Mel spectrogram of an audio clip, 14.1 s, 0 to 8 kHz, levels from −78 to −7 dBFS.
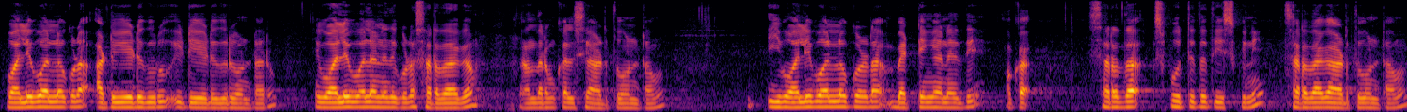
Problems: constant background noise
